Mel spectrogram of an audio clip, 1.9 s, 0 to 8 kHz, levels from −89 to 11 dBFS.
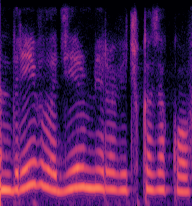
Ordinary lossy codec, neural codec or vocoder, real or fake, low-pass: Opus, 24 kbps; none; real; 7.2 kHz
